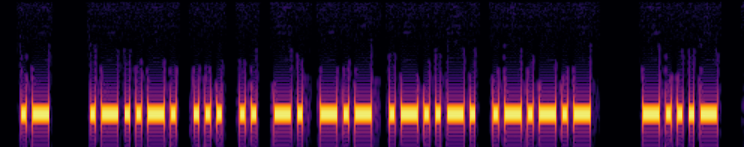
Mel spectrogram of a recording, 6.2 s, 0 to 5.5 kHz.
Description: Morse code, heard as a keyed tone, about 25 wpm, 600 Hz. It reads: A "SINK". <BT>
